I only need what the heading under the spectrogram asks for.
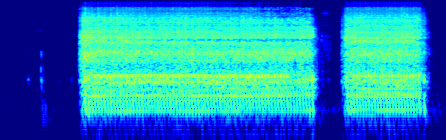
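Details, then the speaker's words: Nitro RC car engine that won't start: two bursts of high, buzzing starter spin with no firing. "Okay, so that says to me that it's got a little bit of fuel and it's very, very close to starting."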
